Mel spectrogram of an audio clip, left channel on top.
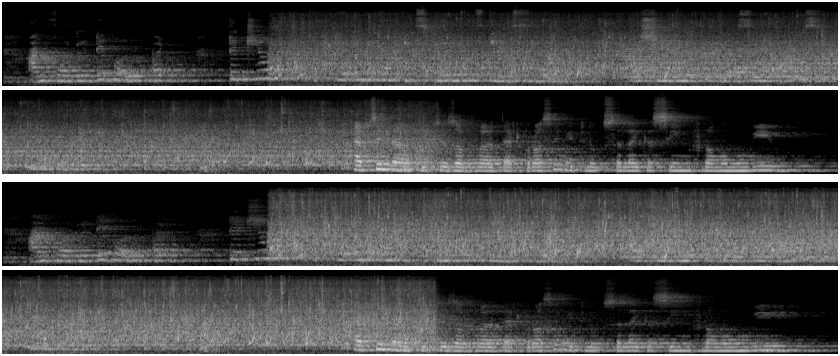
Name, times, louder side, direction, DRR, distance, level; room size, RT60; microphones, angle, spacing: voice 1, 0.0-1.6 1.9-2.8 3.3-5.6 6.3-9.3, left 1 dB, 85° left, -3 dB, 3.3 m, -31 dB
sound 1, 2.6-12.7, right 5 dB, 35° right, 0.4 m, -26 dB
Bowed string instrument, 6.2-11.9, equal, 50° left, 2.2 m, -33 dB
voice 2, 11.9-16.1, left 2 dB, 35° left, 2 dB, 0.6 m, -23 dB
21.0 x 12.0 x 2.3 m, 2.2 s
head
